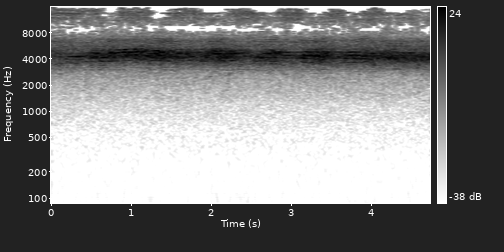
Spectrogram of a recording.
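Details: Male cicadas in Japan in summer, shrilling with their tymbals in an unbroken, bright high-pitched buzz that stays level throughout, with soft low thumps near the end.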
